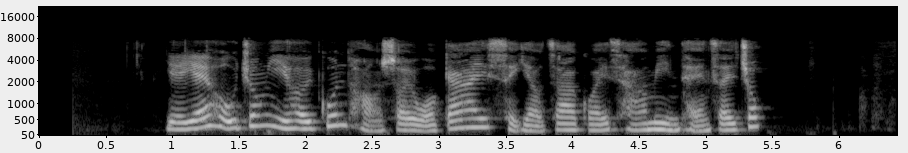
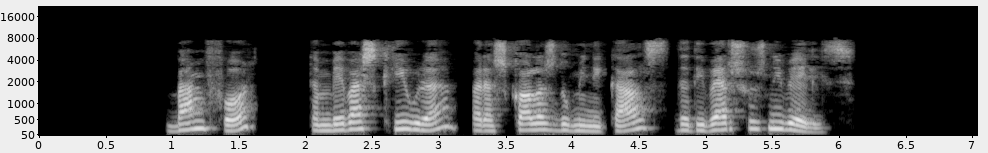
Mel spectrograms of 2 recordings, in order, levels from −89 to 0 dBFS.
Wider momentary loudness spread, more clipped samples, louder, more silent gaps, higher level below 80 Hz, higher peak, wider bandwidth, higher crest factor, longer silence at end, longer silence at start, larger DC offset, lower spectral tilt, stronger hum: about the same, 6 LU vs 8 LU; neither; second, -27 LUFS vs -18 LUFS; second, none vs 1.67-2.03 s; second, -70 dBFS vs -62 dBFS; second, -8 dBFS vs -2 dBFS; about the same, 8.4 kHz vs 8 kHz; about the same, 20 dB vs 18 dB; about the same, 1 s vs 0.95 s; about the same, 0.95 s vs 0.95 s; neither; about the same, -3.5 dB/octave vs -4 dB/octave; neither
